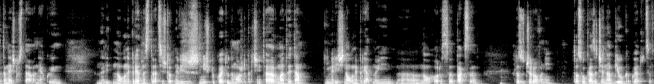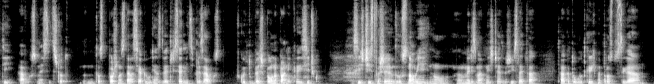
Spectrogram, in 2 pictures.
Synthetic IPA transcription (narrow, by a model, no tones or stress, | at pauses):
t̪ənɛʃt̪ʊ̥st̪a̰və̰nʲʔa̰koḭ | nɐlḭmnɔɡʊnɛpɾʲijat̪nəsi̥t̪uat̪sijəʃt̪ɔt̪ʊnɛviʒd̪əʃniʃt̪okoɛt̪ʊd̪ɐmɔʒɛd̪ɐpɾʲi̥t͡ʃinit̪ovaɾomat̪əɛt̪am | imɛɾiʃɛnɔɡʊnɛpɾḭjat̪noiə̰mnɔɡʊxɔ̰ɾəsə̰paksə̰ | ɾəzot͡ʃɐɾɔvɐni | t̪ɔsɛʊka̰zvət͡ʃɛːd̪nabilˠkəkojat̪ʊ̥t̪səft̪iavɡʊst̪mɛsɛ̥t̪ʃt̪ɔt̪ʊ̥ | d̪ɔst̪ɐ̥pɔt͡ʃnə̰st̪a̰vəsʲjakəɡʊd̪inəzd̪vɛt̪ɾi̥sɛ̰d̪mit̪si̥pɾɛzavɡʊst̪ | fkoit̪ʊbɛʃɛ̥pɤlˠnəpanikʰəisit͡ʃkʊ̥ | sɛist͡ʃist̪vəʃɛ̰d̪oːsnɔvinomɛɾizma̰t̪nɛist͡ʃɛzvəʃɛislɛ̰t̪ːova | t̪ovakɐt̪ɔɡoːt̪kɾixmɛpɾɔst̪ʊ̥sɛɡa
